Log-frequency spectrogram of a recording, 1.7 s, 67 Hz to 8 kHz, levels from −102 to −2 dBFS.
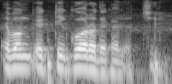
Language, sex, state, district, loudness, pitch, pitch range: Bengali, male, Assam, Hailakandi, -16 LUFS, 165 Hz, 150-165 Hz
